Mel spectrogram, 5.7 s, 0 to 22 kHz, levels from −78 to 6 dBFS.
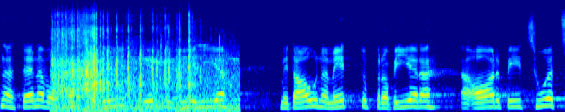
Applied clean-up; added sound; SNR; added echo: none; Skateboard; -2 dB; none.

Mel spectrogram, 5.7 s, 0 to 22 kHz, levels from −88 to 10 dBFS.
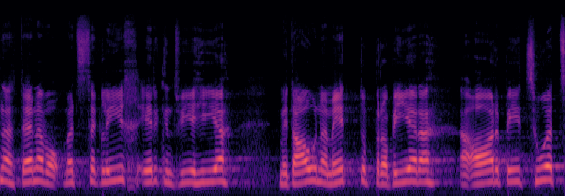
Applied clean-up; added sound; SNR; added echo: none; none; none; none.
